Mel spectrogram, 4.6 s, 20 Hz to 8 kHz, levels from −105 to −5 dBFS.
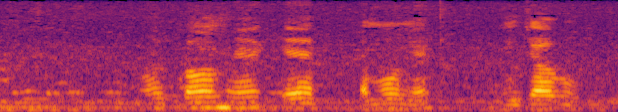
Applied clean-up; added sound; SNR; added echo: none; none; none; none.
